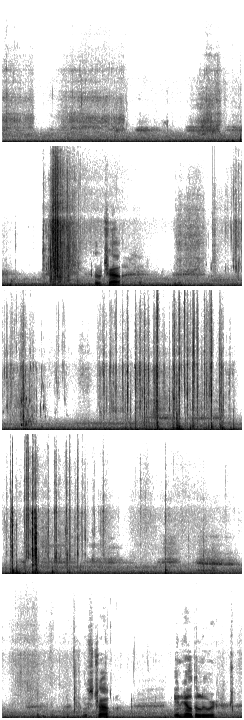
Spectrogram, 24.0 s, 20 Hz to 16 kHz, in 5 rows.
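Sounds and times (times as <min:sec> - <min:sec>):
low hum: 0:00.0 - 0:22.6
light water sounds: 0:05.6 - 0:06.7, 0:09.0 - 0:13.0
knocks and rattles against kayak: 0:11.5 - 0:16.6, 0:17.5 - 0:18.6.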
